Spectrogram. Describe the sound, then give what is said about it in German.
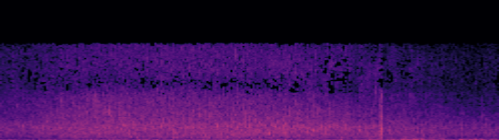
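Rainwater rushes steadily down a narrow street between walls in a small village after heavy rain and hail, a continuous gurgling wash with no pauses, plus one faint click near the end and no voices. “Ja, und oh krass, hier läuft auch hier läuft auch das Wasser hier die Straße runter.”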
